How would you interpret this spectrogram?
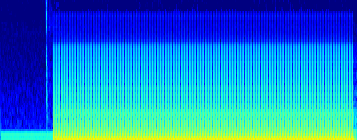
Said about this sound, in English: Now the pink thing is the square wave I extracted from that,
